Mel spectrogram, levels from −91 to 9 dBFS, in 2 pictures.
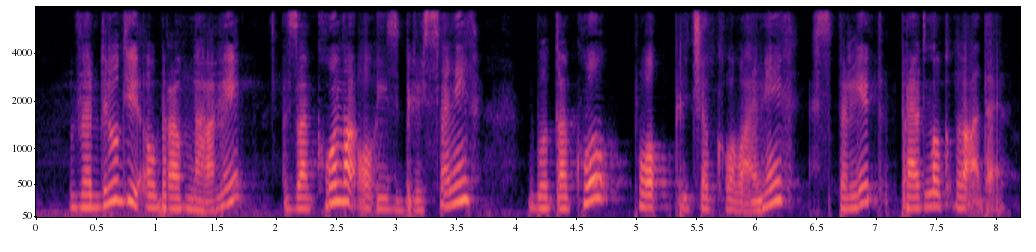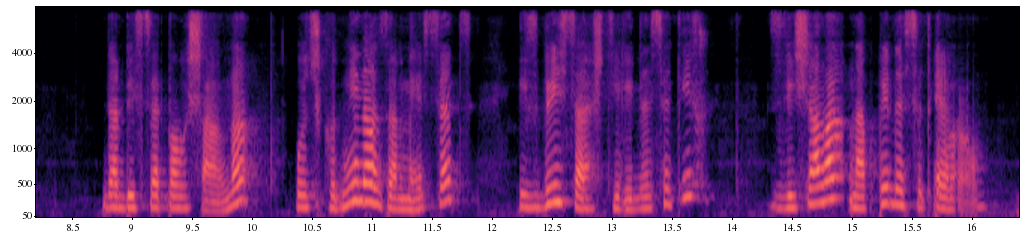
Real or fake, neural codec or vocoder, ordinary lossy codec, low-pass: fake; codec, 16 kHz in and 24 kHz out, 0.6 kbps, FireRedTTS-2 codec; none; 7.2 kHz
